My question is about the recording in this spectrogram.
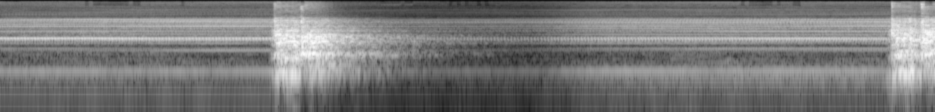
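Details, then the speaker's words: Newly replaced lift motor running: steady, clean electric hum at constant pitch with brief louder bursts; much quieter than before, smooth and healthy. "That's a lot quieter. That's awesome. That thing sounds good. Oh, about to click. Oh, that sounds beautiful."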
